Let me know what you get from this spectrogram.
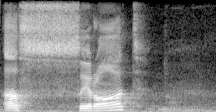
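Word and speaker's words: الصراط: I have as-sirat. Is there a shadda on the sad? Did I pronounce the lam as-sirat? Lam is not pronounced. That's how you know it's a solar letter.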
